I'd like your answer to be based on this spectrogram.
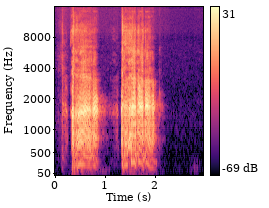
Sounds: Throat clearing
